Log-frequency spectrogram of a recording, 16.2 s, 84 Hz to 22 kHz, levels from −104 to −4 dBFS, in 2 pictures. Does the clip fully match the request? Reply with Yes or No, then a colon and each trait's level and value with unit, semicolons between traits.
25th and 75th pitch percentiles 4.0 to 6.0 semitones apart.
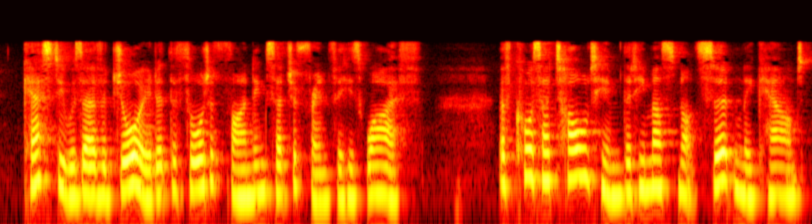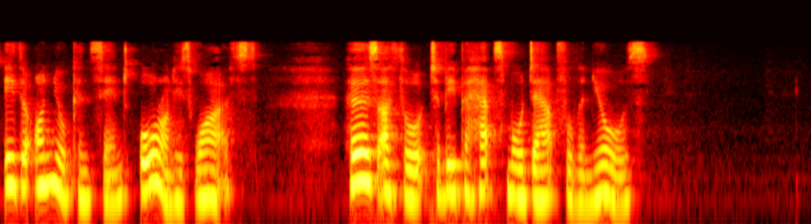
Yes: average, 4.6 semitones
